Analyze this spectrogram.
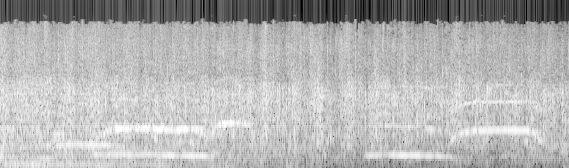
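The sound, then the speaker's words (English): The Colbert Report studio audience boos loudly as Bill O'Reilly, 'Papa Bear', is welcomed, long drawn-out 'boo' tones swelling and sliding in pitch over a steady wash of crowd noise and clapping. “You hear that booing?”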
